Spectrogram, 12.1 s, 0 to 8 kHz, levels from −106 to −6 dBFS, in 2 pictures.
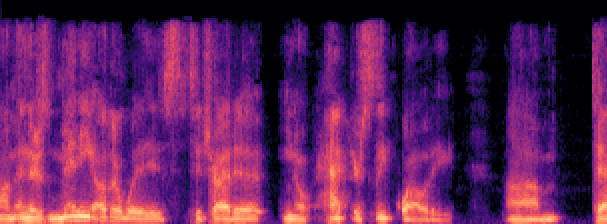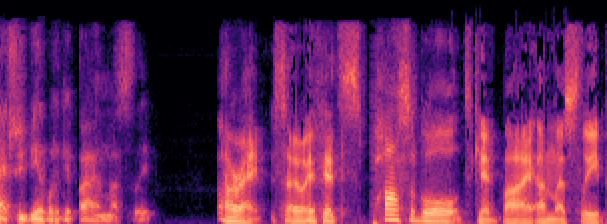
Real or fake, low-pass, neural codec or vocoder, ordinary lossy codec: fake; 7.2 kHz; codec, 24 kHz, 3 kbps, HILCodec; AAC, 32 kbps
